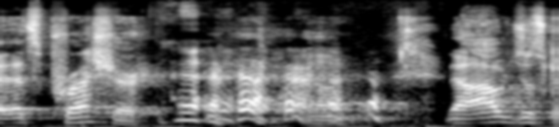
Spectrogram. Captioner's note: chuckling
